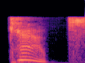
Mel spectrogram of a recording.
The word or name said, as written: katz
